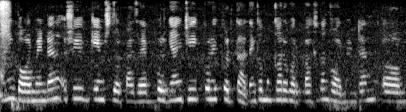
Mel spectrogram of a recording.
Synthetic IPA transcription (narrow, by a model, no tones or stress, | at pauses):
aɽ̃iɡɔʋəɾmeɳʈãnəɕiɡemsd͡z̪oɽpad͡zajbʱuɾɡjãd͡ʑiːkoɽ̃ikəɾt̪at̪jãŋkaməɡ̚kaɾəɡəɾpaksat̪ãnɡɔʋəɾmeɳʈãn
